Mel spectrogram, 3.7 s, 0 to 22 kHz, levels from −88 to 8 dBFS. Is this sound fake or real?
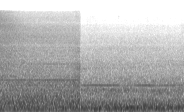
real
